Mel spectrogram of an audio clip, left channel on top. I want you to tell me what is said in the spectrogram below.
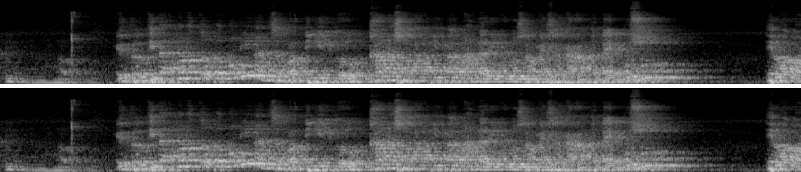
Itu tidak menutup kemungkinan seperti itu. Karena sholat kita mah dari dulu sampai sekarang tidak kusuk.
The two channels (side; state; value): both; identical; correlation 1.00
